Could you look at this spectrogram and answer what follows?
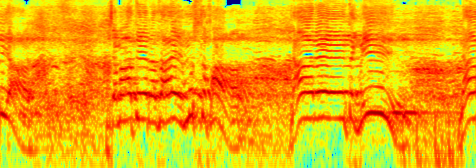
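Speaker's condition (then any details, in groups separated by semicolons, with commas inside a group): No condition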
